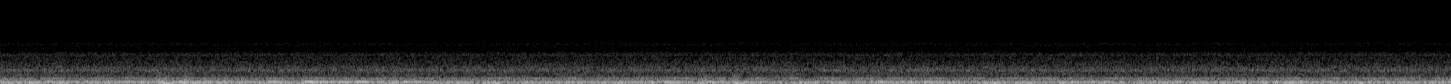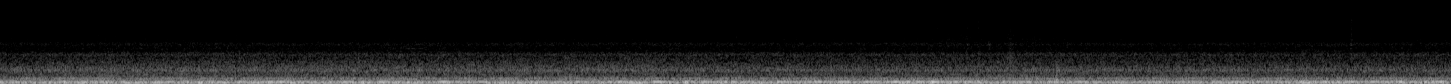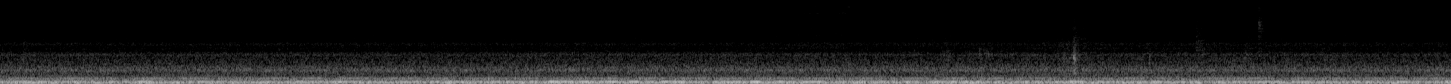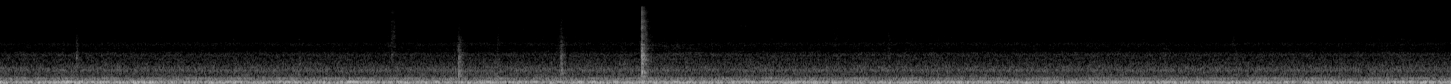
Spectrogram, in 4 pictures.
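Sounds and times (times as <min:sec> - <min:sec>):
train rumbling on the track: 0:00.0 - 0:58.0.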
